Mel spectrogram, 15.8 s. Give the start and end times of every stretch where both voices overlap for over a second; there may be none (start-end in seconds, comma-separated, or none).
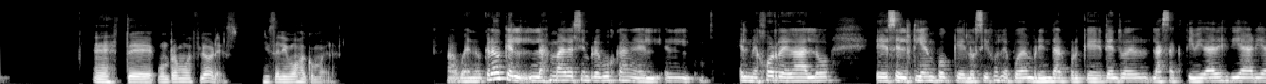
none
